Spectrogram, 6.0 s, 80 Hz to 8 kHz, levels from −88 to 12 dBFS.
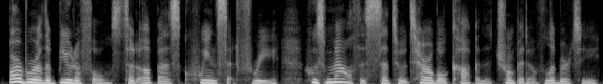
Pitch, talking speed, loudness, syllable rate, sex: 230 Hz, 220 wpm, -18 LUFS, 5.8 syllables/s, female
